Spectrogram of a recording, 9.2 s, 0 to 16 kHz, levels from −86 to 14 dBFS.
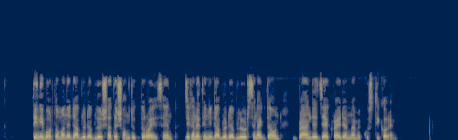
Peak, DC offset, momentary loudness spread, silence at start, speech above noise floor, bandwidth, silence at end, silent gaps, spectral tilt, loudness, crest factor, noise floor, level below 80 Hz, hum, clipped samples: -2 dBFS; under 0.1%; 9 LU; 0.65 s; 65 dB; 7.8 kHz; 1.3 s; none; -3 dB/octave; -17 LUFS; 16 dB; -82 dBFS; -60 dBFS; none; under 0.1%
